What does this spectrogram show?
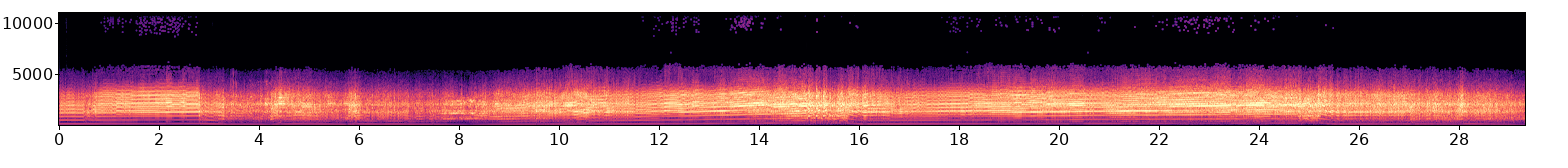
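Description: Honda Civic hatchback's four-cylinder engine at hard throttle, heard from inside the cabin during a timed run. The revs hold high, dip and recover with brief lifts, climb steadily through one gear to a sudden drop at an upshift about halfway through, then hold high again before falling off near the end.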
